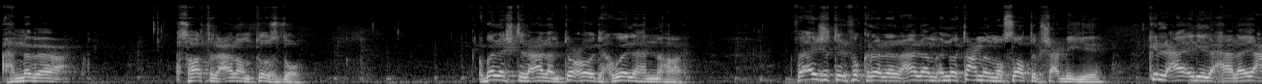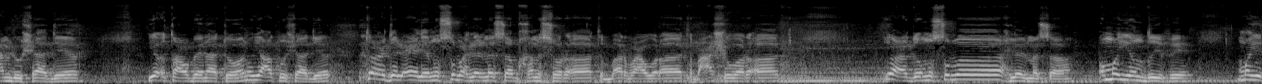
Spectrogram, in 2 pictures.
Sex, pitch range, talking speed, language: male, 145-195 Hz, 100 wpm, Arabic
